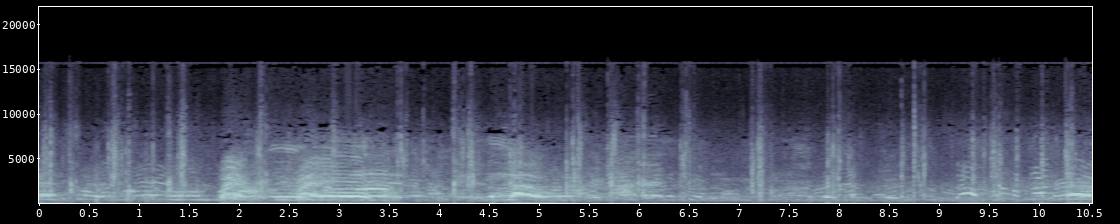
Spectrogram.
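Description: Men on the sidelines talk and call out nearby, outdoors.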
